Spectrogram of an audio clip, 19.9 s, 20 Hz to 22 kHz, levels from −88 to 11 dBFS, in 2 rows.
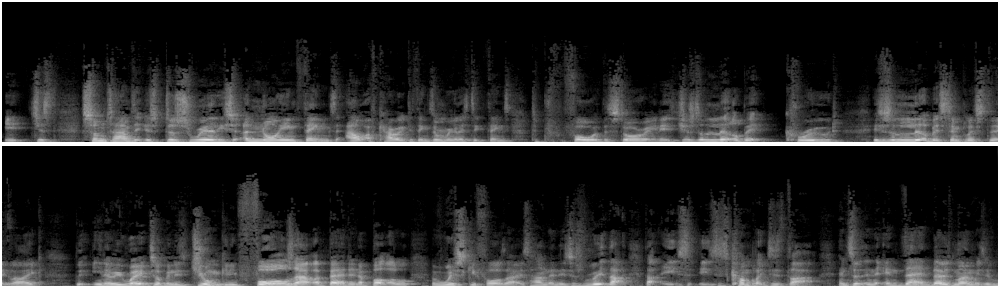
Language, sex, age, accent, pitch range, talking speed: English, male, 10-29, British, 145-195 Hz, 230 wpm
